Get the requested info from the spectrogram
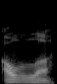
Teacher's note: Ternyata itu lafzul jalalah, ada tafkhim, jadi ada W-nya, kayak ada W-nya jadi Allah.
